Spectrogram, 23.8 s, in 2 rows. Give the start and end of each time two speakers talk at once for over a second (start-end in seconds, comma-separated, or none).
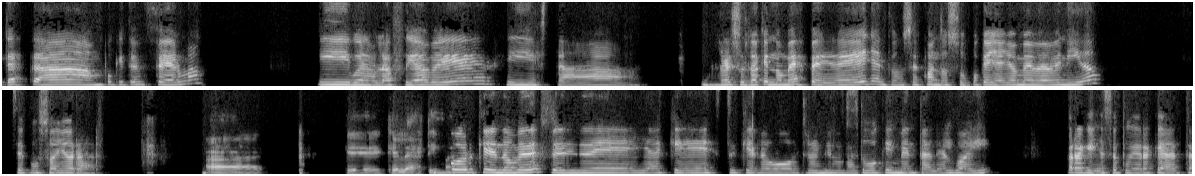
none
